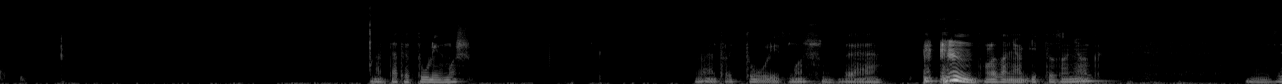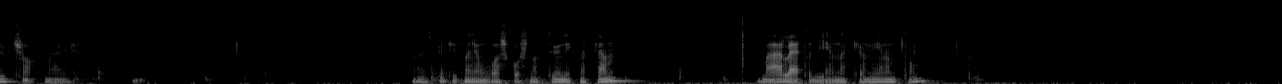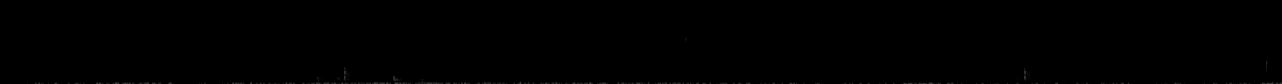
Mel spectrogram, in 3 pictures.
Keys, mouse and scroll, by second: 0.5 p, 3.8 scroll up 1, 4.6 click, 10.4 right click, 10.9 click, 13.0 scroll down 1, 13.7-15.0 alt+middle drag, 15.1 scroll up 1, 16.6 click, 17.2-19.2 alt+middle click, 18.3 middle click, 19.5-20.2 alt+middle click, 20.4 e, 22.6 scroll down 1, 23.7-25.9 drag, 25.7 w, 26.4-28.5 drag, 28.6 scroll down 1, 29.1-29.7 alt+middle click, 29.6-30.5 typing, 31.1-35.7 drag, 35.9-38.4 alt+middle drag.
